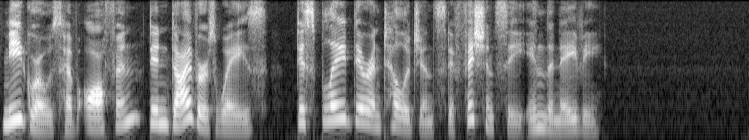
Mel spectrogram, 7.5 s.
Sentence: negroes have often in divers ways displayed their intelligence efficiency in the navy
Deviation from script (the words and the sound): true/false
false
